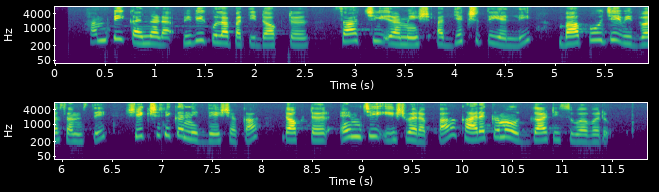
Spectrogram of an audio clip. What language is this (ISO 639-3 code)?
kan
